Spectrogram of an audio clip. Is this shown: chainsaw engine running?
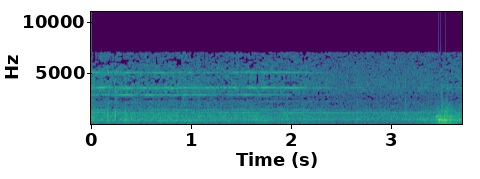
no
